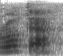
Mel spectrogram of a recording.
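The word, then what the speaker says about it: roote: don which means then likewise the words sota and rota include a short e as a suffix where modern english speakers would not pronounce the e separately middle english speakers distinguish the e as a syllable of its own because of this sota and rota are considered to have two syllables as compared to the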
